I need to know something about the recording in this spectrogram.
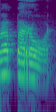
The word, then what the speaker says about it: ปรอด: นำ อักษร ต่ำ เดี่ยว ป ปา จะ ออก เสียง สระ อะ เพียง คลื่น เสียง ส่วน ร เรือ จะ ออก เสียง ห หีบ อ่าน ว่า ปรอด ข้อ 2 คำ ใน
